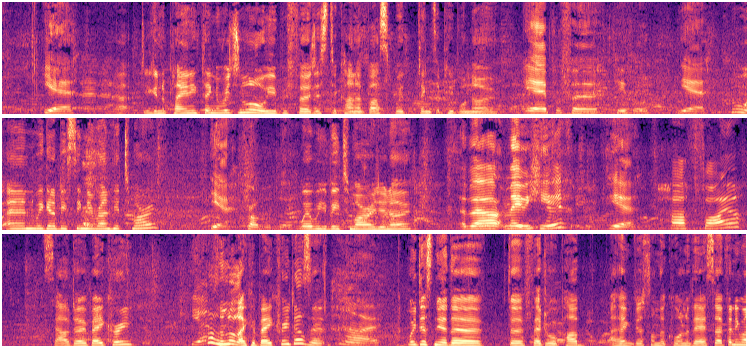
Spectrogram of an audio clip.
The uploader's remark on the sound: A taste of life on the bustling streets of Bellingen during the 2016 annual Winter music festival as part of a live broadcast between 2 triple B Bellingen and BayFM 99.9 Byron Bay.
